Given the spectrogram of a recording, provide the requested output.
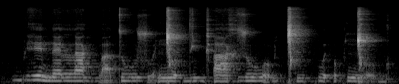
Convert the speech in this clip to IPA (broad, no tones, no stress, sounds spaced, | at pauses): bʱ ɪ n ɛ lː a ɡ b a̰ t u sʷ ɛ̰ ŋ͡ǀ ʊ ʔ d i ɡ ʔ a x z u w o̰ ɡ ǀʰ i kʷ e ʔ ʊ kʷ ŋ͡ǀ o̰ ɡ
